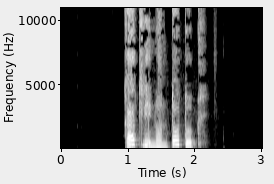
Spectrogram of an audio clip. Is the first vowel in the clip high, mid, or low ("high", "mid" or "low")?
low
